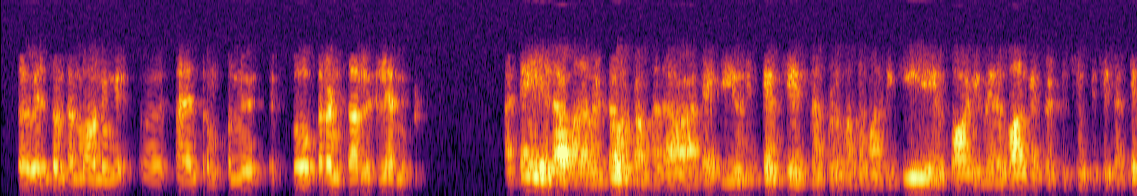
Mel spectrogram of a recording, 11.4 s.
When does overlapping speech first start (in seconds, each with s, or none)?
none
